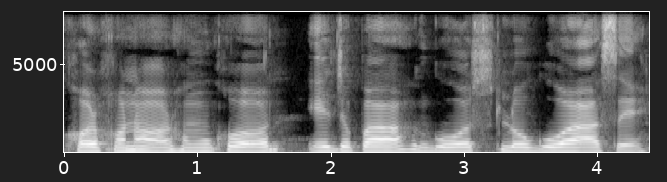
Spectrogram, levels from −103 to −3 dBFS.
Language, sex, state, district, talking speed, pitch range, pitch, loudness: Assamese, female, Assam, Kamrup Metropolitan, 80 wpm, 190-210 Hz, 200 Hz, -14 LUFS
